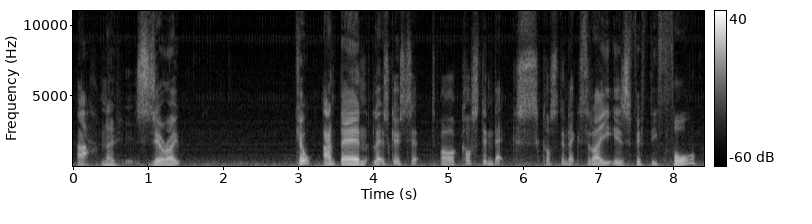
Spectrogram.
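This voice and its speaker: A man with a sniffly voice from a coming cold, calmly thinking aloud step by step as he streams a flight simulator session. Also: on the high side, takes it slowly. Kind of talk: casual live walkthrough of a flight simulator.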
